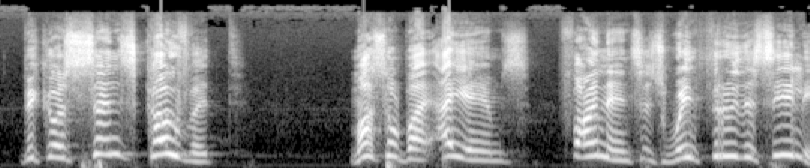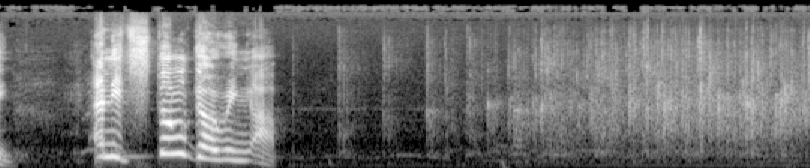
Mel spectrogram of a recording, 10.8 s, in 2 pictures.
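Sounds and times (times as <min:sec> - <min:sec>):
speech: 0:00.3 - 0:01.6, 0:02.3 - 0:07.3
crowd clapping: 0:07.6 - 0:10.7.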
